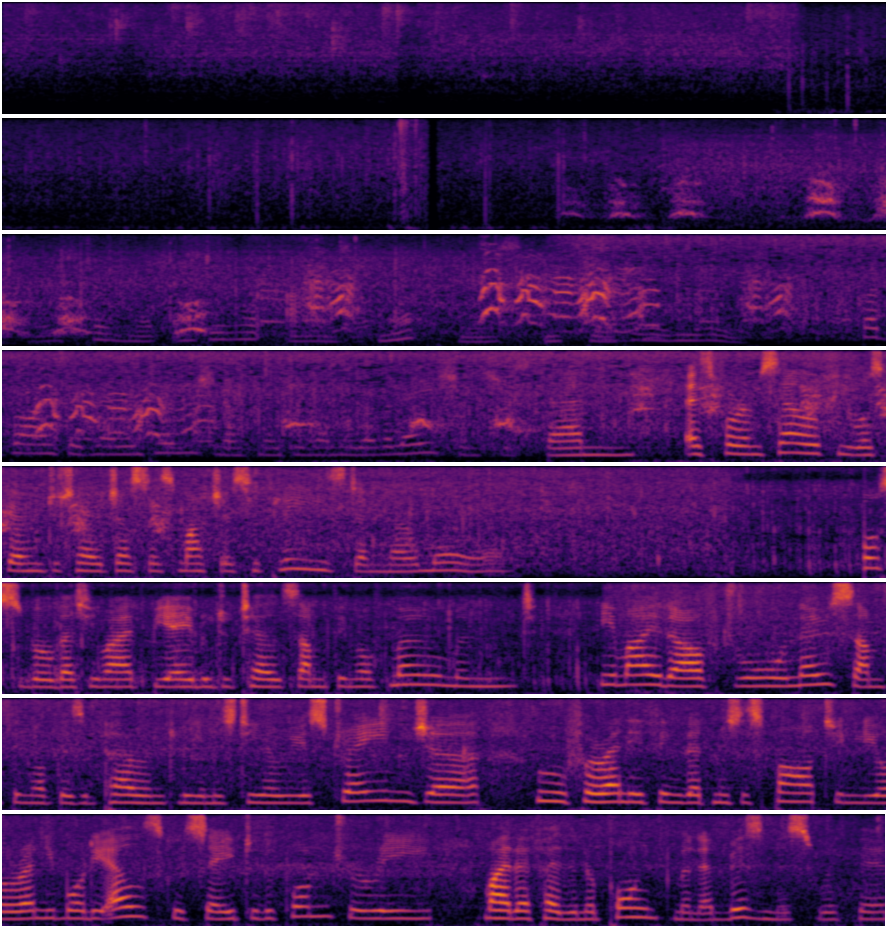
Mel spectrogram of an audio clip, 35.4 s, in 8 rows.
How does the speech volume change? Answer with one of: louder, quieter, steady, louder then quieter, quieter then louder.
louder.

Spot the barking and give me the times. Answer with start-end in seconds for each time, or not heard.
7.2-18.6.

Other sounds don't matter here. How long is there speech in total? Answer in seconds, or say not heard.
25 s.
